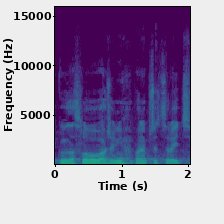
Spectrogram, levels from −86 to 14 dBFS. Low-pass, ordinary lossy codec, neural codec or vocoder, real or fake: 14.4 kHz; AAC, 48 kbps; none; real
